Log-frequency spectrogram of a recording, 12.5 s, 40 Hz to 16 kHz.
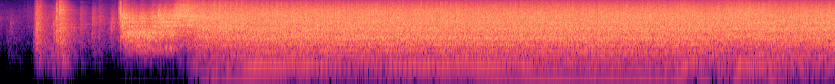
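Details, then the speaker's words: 1968 Pontiac GTO after seized fan clutch replacement; engine catches after short crank and settles into steady, even run with no belt squeal, alternator belt previously screamed near 2500 rpm; fan clutch now working, normal running. "oh yeah that's 100 % better"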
